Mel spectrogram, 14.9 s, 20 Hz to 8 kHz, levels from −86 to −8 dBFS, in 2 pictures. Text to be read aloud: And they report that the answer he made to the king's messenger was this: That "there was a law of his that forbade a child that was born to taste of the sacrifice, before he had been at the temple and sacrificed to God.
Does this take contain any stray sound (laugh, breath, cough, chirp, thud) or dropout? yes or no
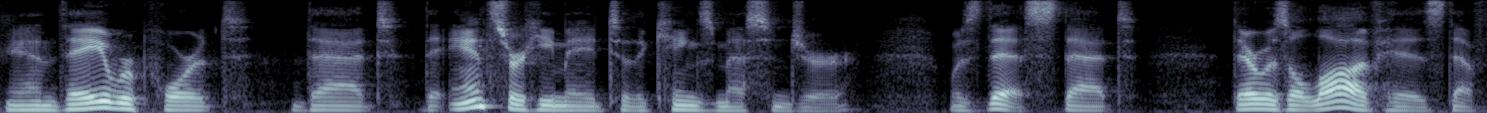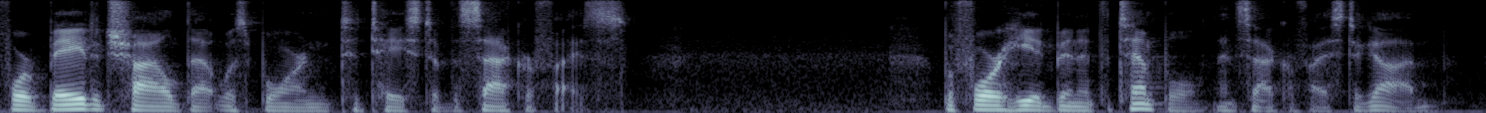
no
